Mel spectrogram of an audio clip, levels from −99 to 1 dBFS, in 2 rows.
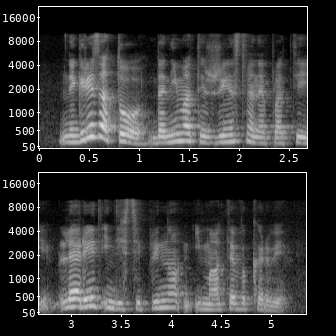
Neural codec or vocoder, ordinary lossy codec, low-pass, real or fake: none; none; 9.9 kHz; real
